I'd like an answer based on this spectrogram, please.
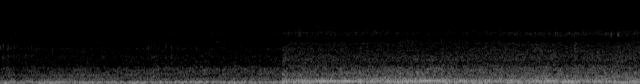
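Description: Low, steady rumble of road traffic that grows louder about three seconds in.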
